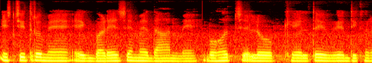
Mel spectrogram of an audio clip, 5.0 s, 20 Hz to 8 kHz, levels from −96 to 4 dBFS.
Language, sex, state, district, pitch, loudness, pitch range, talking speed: Hindi, male, Bihar, Muzaffarpur, 135 Hz, -15 LUFS, 130-140 Hz, 195 wpm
